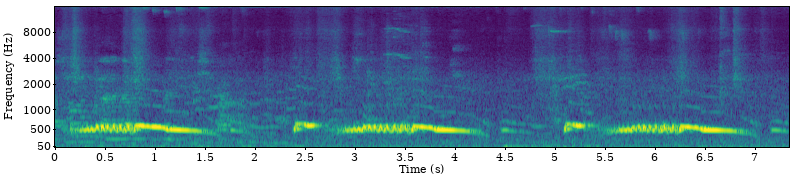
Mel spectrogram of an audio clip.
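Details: Barbary dove at home in Indonesia, singing steadily to welcome its owner back from work. Three evenly paced coos, about two and a half seconds apart, each a sharp short note followed by a long, purring, gently falling roll.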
